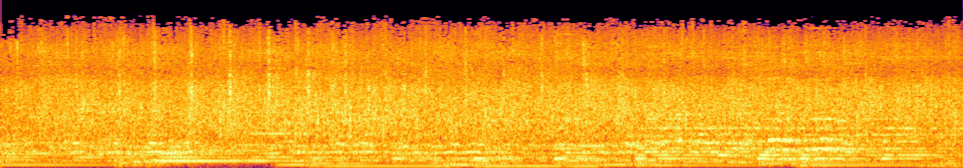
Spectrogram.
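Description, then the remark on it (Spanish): An audience applauds steadily for about ten seconds in response to a call to applaud for love of Christ, a dense, continuous wash of many hands clapping at a fairly loud, even level, with a low rumble underneath. “El que sienta amor por Cristo, que le dé un aplauso, por favor.”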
